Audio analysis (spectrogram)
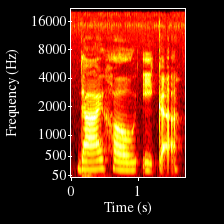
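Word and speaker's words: イカ: squid okay what is it okay it is pronounced Ika literally giant squid thank you for educating us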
